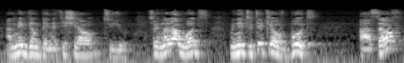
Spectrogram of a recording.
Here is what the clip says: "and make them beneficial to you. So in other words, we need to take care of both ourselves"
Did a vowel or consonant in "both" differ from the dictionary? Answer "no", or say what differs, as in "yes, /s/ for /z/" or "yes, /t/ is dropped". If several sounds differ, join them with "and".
yes, /t/ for /θ/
